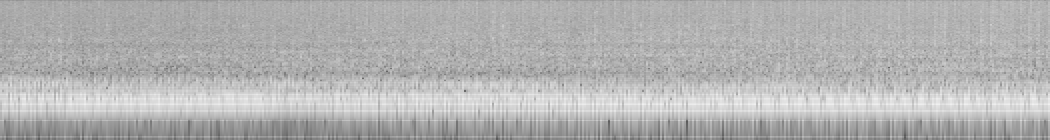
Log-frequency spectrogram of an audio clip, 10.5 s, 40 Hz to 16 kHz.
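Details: 1997 Nissan Altima with low power and stalling: loud steady idle with a regular rattle about three per second through light revving; distributor cap and plugs already replaced; eventually traced to a torn rubber gasket seal after overheating from faulty fans.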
